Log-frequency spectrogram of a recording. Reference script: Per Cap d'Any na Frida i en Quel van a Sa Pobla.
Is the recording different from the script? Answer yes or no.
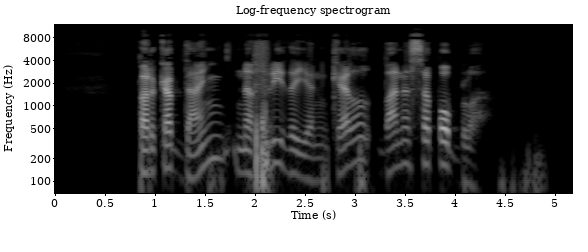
no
